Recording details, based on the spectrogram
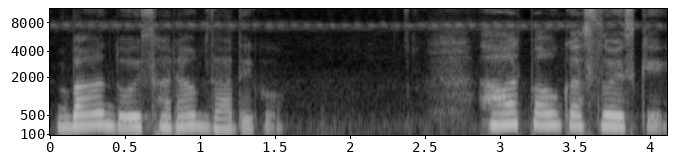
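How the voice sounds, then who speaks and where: A woman's voice: fairly high pitch, steady tone, mellow. A woman voicing a furious feudal lord barking cruel orders at his men. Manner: commanding, furious.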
